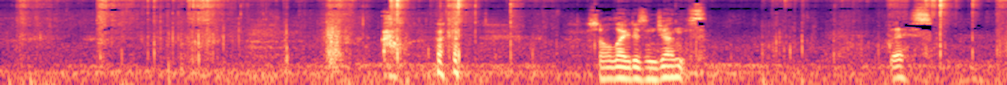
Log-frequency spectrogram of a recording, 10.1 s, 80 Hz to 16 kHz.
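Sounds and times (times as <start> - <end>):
footsteps through leaf litter: 0.0 - 3.7.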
